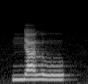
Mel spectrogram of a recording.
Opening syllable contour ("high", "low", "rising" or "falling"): high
